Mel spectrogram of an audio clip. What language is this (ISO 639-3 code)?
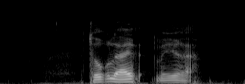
nor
